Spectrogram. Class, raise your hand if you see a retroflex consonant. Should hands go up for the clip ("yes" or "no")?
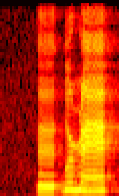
yes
